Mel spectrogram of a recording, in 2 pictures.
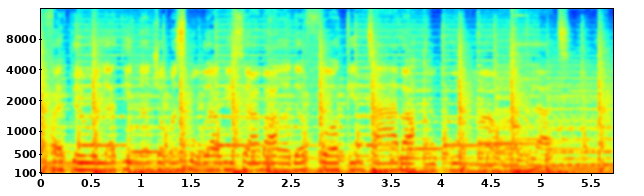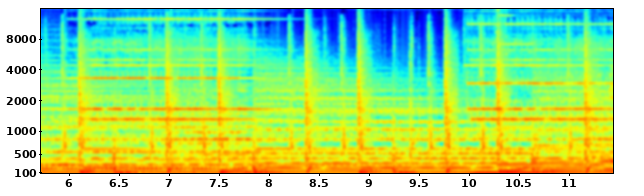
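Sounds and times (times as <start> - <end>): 
music track with heavy bass and sharp percussion: 0.0 - 11.4
speech: 0.1 - 5.5
telephone ring tone within a music track: 6.0 - 8.2, 10.0 - 11.4.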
